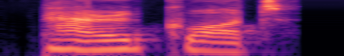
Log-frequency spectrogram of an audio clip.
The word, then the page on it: paraquat: Indian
